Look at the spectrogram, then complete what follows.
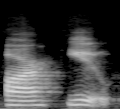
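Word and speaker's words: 惚れる: And the word for to fall in love or secret love is Horeru. Poor are you? So the word for spinach, would you pronounce it horenso?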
